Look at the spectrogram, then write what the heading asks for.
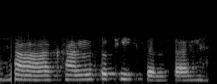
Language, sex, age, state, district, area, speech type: Hindi, female, 30-45, Madhya Pradesh, Bhopal, rural, conversation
